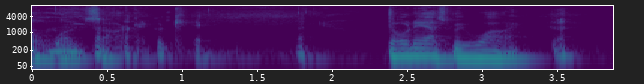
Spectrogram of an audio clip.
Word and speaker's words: Woonsocket: Yeah, it's spelled Moonsocket, but they call it Woonsocket.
